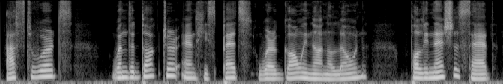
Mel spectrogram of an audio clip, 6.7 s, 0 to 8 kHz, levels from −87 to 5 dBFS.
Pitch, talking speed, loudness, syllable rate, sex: 145 Hz, 115 wpm, -19 LUFS, 4.1 syllables/s, male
